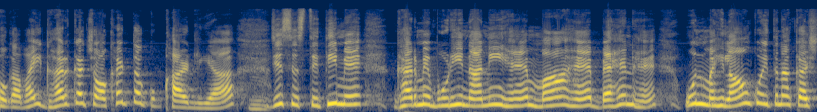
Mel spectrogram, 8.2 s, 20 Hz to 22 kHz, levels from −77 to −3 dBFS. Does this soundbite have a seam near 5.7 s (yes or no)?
no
